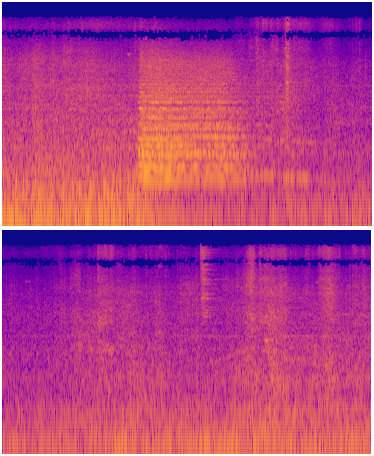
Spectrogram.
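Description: Double-stack container freight train rolling past close by, a steady low rumble of wheels on rail. A locomotive air horn sounds a multi-note chord for about two seconds a few seconds in, and starts again at the very end.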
